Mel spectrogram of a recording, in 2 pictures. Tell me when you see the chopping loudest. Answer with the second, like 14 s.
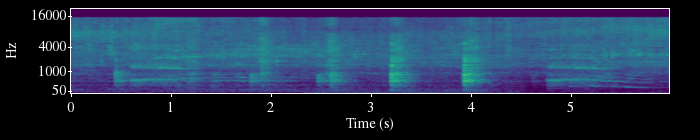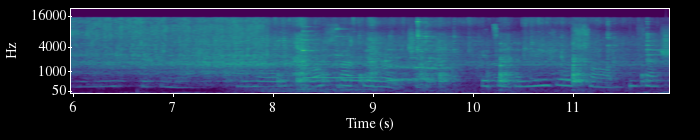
4 s.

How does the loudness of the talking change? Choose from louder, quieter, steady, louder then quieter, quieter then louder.
louder.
